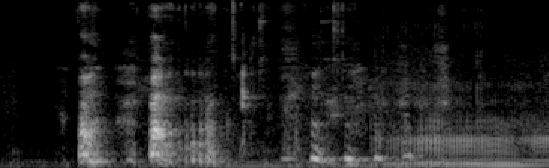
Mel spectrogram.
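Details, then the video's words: A pet pug named Derp, having a hard time in a small room, lets out snorting, growly yaps in quick succession, then settles into a steady low rumbling growl. "Pugs life, funny sounds compilation"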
